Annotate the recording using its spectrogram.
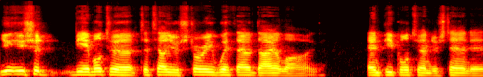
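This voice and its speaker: A man's medium-pitched voice at a fairly quick pace, fairly even intonation, quiet background. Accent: Quebec. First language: French. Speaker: film director. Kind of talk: interview. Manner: halting.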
